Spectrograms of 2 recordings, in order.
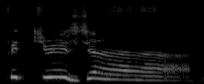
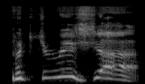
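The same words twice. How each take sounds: First: Slow, tender, fading name. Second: High, loud, slow wail of a name; crying out a name. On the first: Streamer savoring a supporter's name, slow and tender. Softer drawn-out repeat. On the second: Streamer overwhelmed to see her supporter, loud high cry. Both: Real, not acted.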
